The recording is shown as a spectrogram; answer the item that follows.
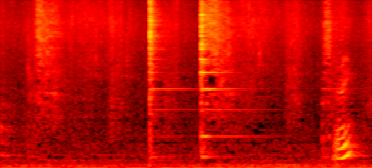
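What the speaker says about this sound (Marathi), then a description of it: "मंद गॅसवर आता हे व्यवस्थित आपल्याला परतवून घ्यायचे आहे" Quiet stirring of poha in a tempering pan over a very low flame, with a couple of sharp metallic clinks of a spoon against the rim, and a faint sizzle underneath.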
